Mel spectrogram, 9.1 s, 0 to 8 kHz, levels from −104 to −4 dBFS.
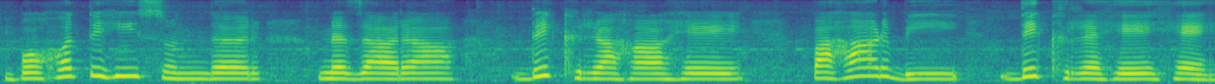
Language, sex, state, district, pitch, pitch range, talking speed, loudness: Hindi, female, Madhya Pradesh, Dhar, 200 Hz, 195-220 Hz, 80 wpm, -15 LUFS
